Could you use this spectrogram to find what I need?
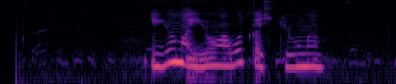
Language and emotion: Russian, sad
